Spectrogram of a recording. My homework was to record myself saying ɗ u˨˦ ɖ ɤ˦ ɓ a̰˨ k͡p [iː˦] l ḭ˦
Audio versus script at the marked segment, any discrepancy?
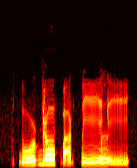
no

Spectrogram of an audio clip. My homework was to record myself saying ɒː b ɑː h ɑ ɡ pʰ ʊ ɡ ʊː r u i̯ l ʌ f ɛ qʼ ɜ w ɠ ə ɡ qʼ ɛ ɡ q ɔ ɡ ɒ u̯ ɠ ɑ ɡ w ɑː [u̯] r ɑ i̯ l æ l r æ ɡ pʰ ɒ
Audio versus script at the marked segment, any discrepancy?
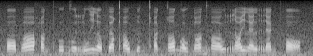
no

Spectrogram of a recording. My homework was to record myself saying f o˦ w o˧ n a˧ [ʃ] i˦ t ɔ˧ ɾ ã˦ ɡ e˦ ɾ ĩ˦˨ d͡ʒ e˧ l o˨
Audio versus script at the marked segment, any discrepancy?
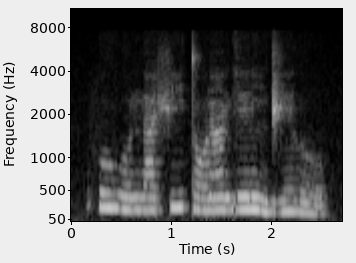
no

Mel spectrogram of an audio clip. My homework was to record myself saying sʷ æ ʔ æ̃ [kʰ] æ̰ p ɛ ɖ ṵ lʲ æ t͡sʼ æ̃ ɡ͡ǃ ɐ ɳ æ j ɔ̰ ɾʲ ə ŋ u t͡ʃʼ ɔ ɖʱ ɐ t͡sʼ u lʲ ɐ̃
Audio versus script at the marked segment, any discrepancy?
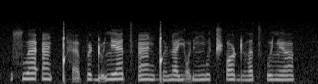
yes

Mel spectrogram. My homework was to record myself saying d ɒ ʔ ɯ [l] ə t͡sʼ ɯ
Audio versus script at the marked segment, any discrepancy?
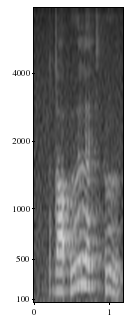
no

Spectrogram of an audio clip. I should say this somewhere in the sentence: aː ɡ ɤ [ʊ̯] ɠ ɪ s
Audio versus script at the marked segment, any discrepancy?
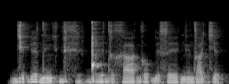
no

